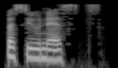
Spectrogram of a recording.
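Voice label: "bassoonists", British English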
